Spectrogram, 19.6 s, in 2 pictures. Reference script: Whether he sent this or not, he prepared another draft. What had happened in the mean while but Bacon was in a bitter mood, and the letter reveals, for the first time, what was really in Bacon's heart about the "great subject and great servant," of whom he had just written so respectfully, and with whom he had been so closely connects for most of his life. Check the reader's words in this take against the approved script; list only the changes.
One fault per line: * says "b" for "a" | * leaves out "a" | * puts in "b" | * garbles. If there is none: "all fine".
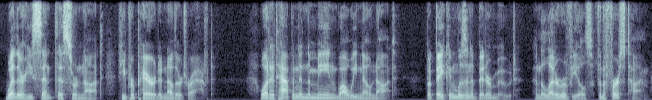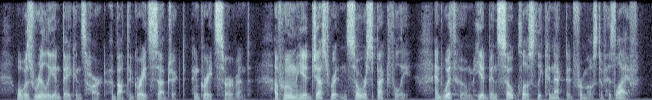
* puts in "we know not"
* says "connected" for "connects"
